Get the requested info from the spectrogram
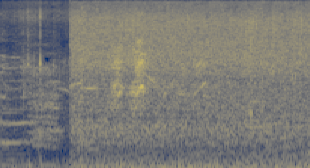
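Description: Chickens calling over a steady rushing, rustling noise that sets in about half a second in.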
